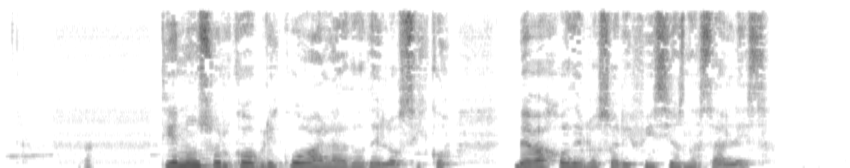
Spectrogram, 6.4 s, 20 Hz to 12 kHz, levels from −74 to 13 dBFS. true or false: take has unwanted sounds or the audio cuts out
true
